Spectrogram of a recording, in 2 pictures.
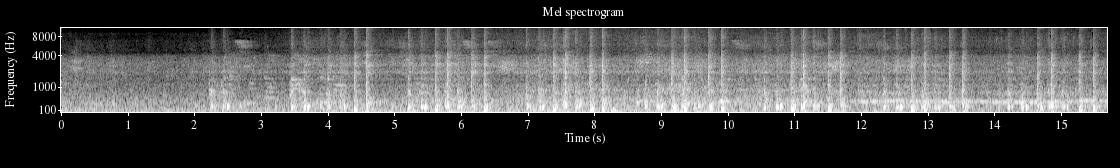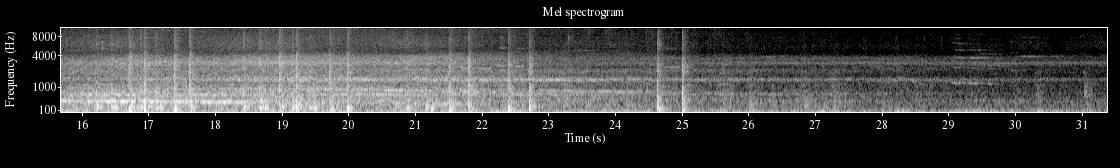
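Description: JR East 209 series electric train pulling into the station and braking to a stop. Its wheels click steadily over the rail joints while its motor whine slowly falls in pitch as it slows, then the sound dies down near the end.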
